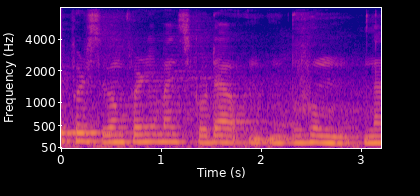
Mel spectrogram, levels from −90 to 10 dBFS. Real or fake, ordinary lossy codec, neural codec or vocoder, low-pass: real; none; none; none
